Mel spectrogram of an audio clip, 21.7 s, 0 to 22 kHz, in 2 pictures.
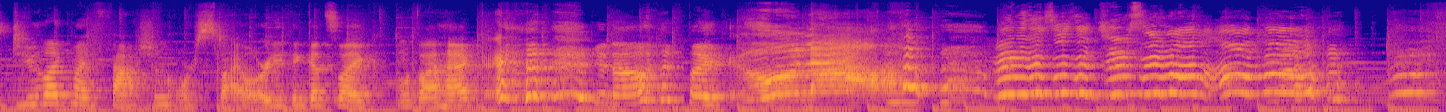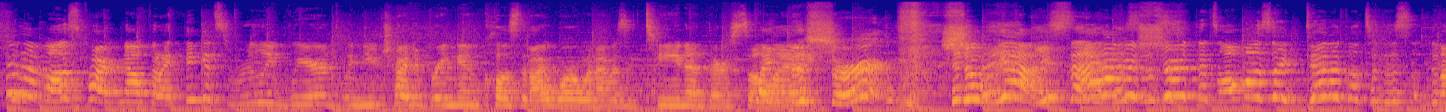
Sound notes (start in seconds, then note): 3.6 laughs; 8.6 laughing; 17.4 laughs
